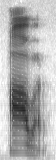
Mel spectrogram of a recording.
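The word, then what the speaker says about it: hour: कभी गलती मत करना यह एच जो है साइलेंट एच क्या है साइलेंट है यह शब्द ये अक्षर जो है आपका यच अक्षर जो है यह साइलेंट इसका उच्चारण ही नहीं हो रहा तो कितने का हो रहा केवल इतने का आवर आव मीस घंटा जैसे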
